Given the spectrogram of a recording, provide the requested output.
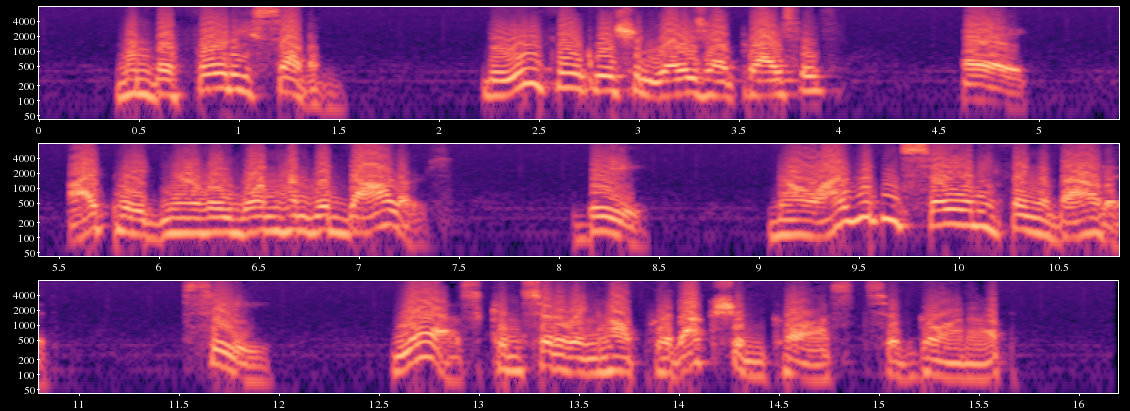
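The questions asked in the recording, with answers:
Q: Do you think we should raise our prices?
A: C: Yes, considering how production costs have gone up.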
